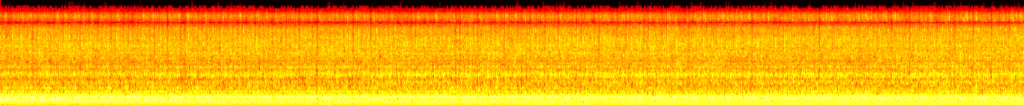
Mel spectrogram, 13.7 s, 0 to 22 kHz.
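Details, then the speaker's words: V8 with a blower-spec camshaft: a deep, steady rumble loping about twice a second, even and unbroken; a healthy idle that also drops in out of gear nicely. "Yeah, that sounds pretty good for a little blower cam. So, idling away nice, drops in out of gear nice."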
